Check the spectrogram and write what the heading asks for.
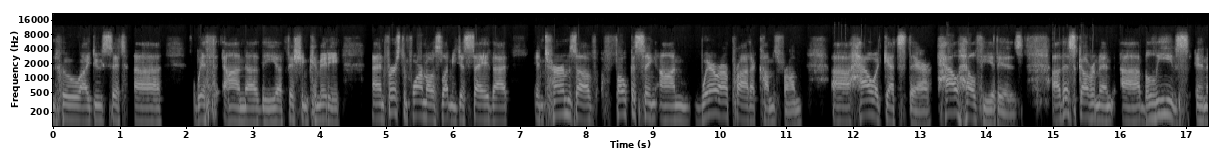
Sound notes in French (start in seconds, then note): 1.3 voix de l'interprète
